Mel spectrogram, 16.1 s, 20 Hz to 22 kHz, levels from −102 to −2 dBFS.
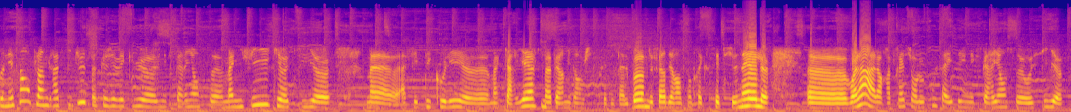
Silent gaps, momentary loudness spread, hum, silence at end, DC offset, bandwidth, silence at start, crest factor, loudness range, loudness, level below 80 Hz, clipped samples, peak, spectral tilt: none; 14 LU; none; 0 s; under 0.1%; 16.5 kHz; 0 s; 14 dB; 8 LU; -14 LUFS; -38 dBFS; 0.7%; 0 dBFS; -5 dB/octave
